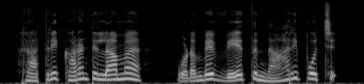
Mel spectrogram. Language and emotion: Tamil, disgusted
